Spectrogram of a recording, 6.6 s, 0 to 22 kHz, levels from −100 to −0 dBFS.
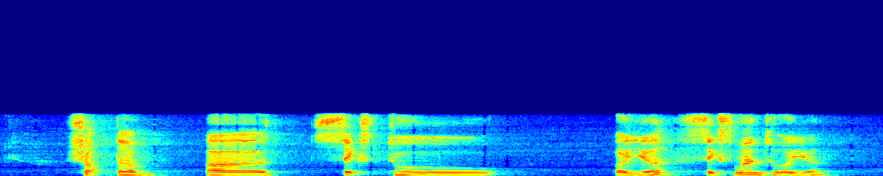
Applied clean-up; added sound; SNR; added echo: none; none; none; none.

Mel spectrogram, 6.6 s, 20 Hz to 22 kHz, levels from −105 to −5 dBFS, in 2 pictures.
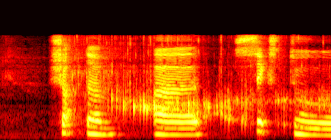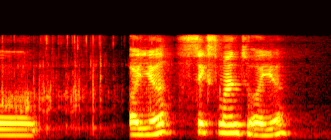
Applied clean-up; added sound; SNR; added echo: neural mask model RNNoise.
